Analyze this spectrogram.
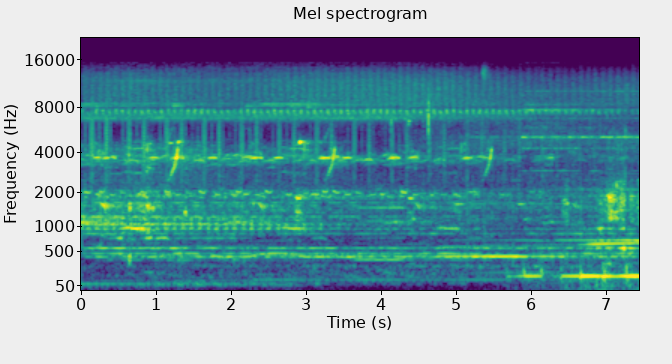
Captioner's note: discordant music playing; birds singing; gentle bells ringing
